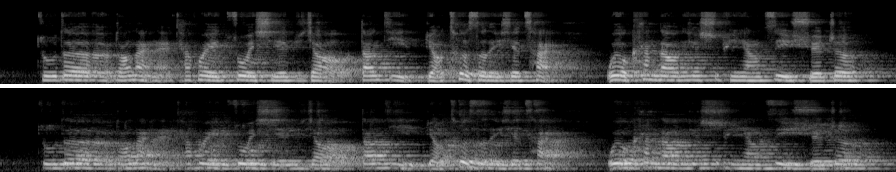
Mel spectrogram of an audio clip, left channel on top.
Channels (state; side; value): normal; both; correlation 0.49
